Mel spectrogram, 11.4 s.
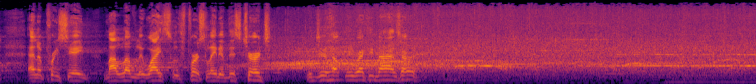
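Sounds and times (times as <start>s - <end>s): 
speech: 0.4s - 6.4s
audience applause: 4.0s - 11.3s.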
